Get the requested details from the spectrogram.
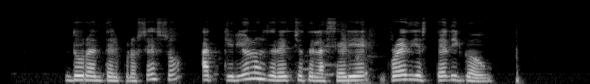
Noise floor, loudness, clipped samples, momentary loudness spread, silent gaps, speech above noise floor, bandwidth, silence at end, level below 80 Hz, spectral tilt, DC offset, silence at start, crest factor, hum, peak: -67 dBFS; -19 LUFS; under 0.1%; 13 LU; none; 49 dB; 9 kHz; 0.7 s; -52 dBFS; -7 dB/octave; under 0.1%; 0.65 s; 16 dB; none; -2 dBFS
